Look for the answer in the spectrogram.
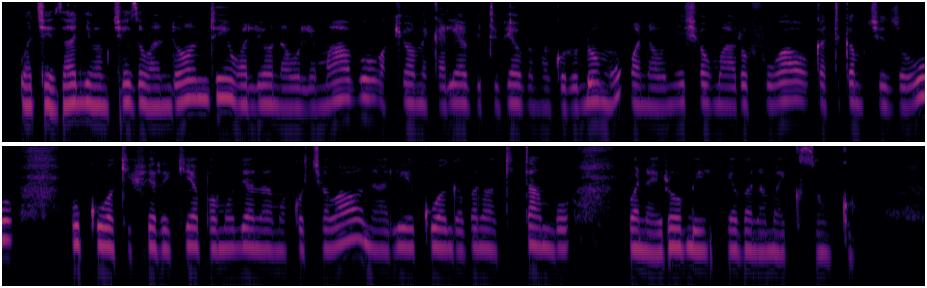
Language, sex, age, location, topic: Swahili, female, 25-35, Mombasa, education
